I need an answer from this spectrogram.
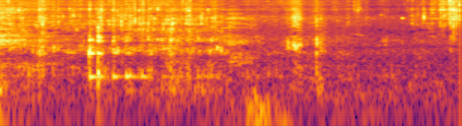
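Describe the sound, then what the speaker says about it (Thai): Water is poured onto flowers in a sunny garden, a soft, uneven splashing and trickling with scattered drips, fairly quiet and close. "นี่เอามาเป่งน้ำใส่จังซี่ให้มันไหลหกละลายไปเนาะ"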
